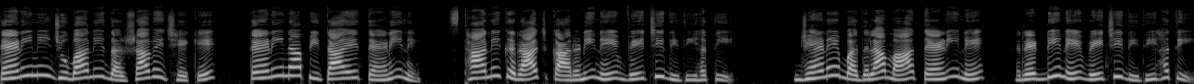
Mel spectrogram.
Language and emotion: Gujarati, neutral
